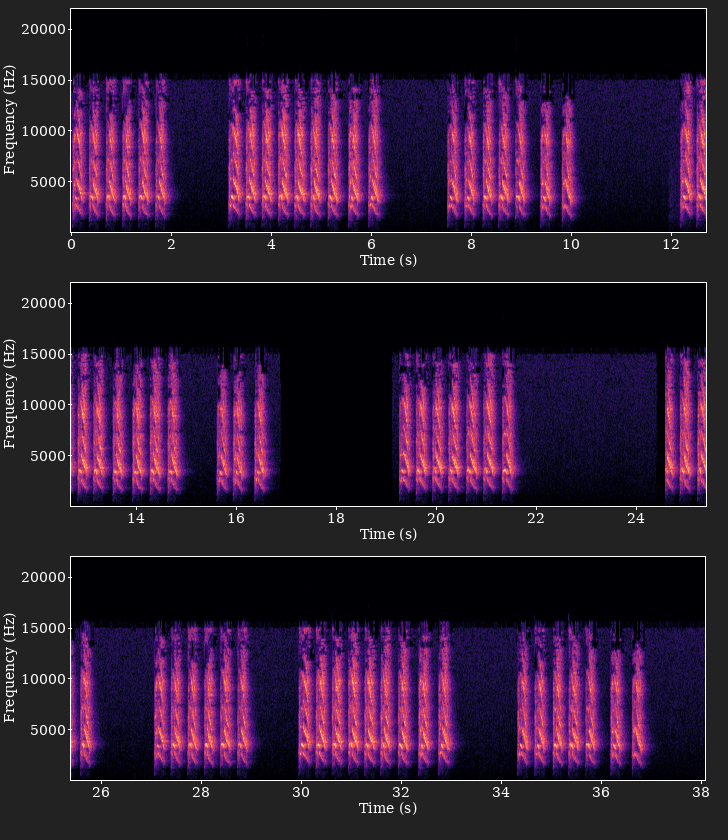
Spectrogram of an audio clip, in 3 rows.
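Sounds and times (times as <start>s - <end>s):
parrot squawking harshly: 0.0s - 2.1s, 3.2s - 6.3s, 7.5s - 10.2s, 12.2s - 15.0s, 15.6s - 16.8s, 19.2s - 21.7s, 24.6s - 26.0s, 27.0s - 29.1s, 30.0s - 33.2s, 34.3s - 37.0s.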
